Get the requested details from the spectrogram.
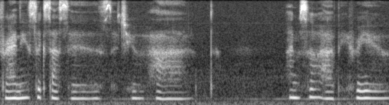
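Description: A soft-spoken woman with a warm tone, a very slow pace, long and frequent pauses, and light background noise. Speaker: Reiki master teacher. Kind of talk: ASMR reiki session. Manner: whispered; soft-spoken, warm, encouraging. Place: home room. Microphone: studio mic.

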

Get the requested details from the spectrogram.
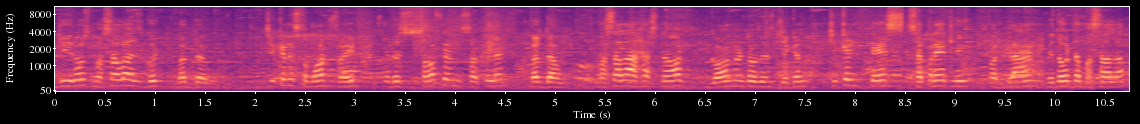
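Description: A man rattles on very fast while music runs underneath. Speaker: food reviewer. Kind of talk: food review vlog commentary. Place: cafe.

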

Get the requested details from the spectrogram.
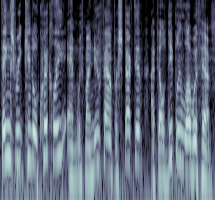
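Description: The sound is dry with no echo as a man speaks fairly quickly. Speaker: commentary vlogger. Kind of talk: casual commentary, partly reading a story aloud. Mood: judgmental, exasperated. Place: car.

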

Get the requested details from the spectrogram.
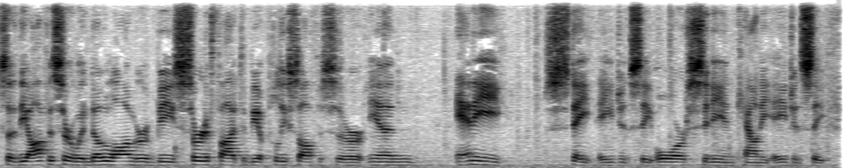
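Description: A woman's very deep, low voice in monotone, flat intonation, at a moderate pace over noticeable background noise. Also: very even loudness. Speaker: police chief. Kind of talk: formal public meeting report. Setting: conference room meeting. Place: meeting room.

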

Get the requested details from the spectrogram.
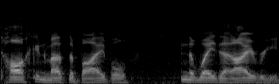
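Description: Moderate pace with fairly even intonation. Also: man. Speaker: vlogger. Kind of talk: casual vlog chat. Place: garden. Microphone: phone near.

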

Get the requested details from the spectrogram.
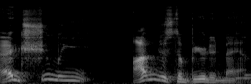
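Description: A man puts on a gruff, high-pitched character voice at a moderate pace. Faint music plays in the background. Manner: calm.

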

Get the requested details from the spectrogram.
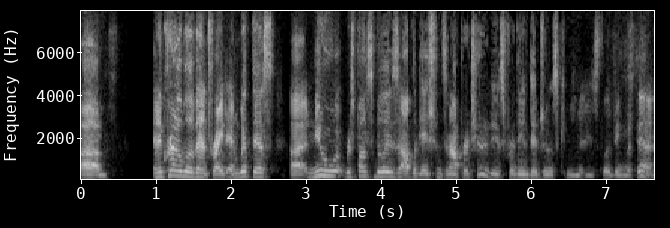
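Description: Against a quiet background, a man speaks at a fairly quick pace and a high pitch with lively intonation. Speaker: anthropology museum curator; presenter. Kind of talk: virtual museum tour presentation. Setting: video call. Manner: enthusiastic. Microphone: webcam.

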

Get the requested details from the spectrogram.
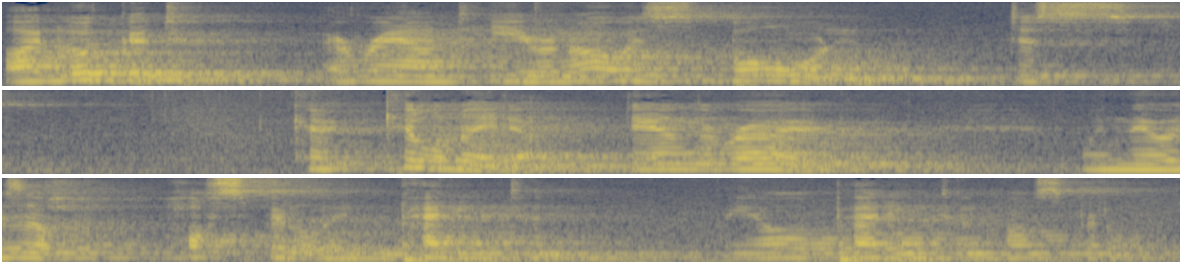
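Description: With audible room echo and light background noise, a woman speaks at a fairly low pitch and a fairly slow pace, with ordinary pitch variation and long, frequent pauses. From Sydney, Australia (Alexandria). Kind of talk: ceremonial welcome speech. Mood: proud, warm, measured. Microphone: handheld.

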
